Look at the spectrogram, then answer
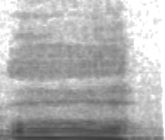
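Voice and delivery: soft, faded echo of the yell; distant echo. Retold or imitated. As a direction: answer back like a far-off echo. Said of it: "you could hear an echo".

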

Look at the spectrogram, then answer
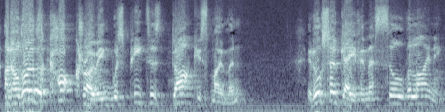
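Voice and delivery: ordinary talk

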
